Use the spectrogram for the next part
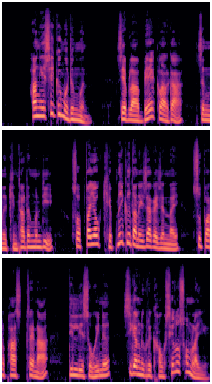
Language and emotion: Bodo, surprised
